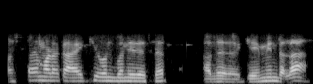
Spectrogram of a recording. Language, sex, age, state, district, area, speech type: Kannada, male, 18-30, Karnataka, Gadag, rural, conversation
